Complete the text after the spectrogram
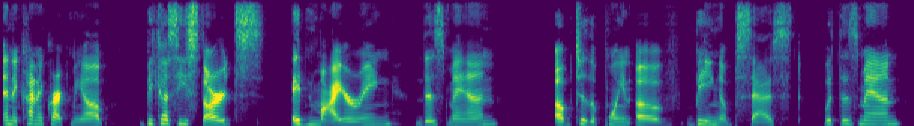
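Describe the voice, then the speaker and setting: Woman chatting about movies on a podcast, smooth clear voice, kind of musing, dry studio-like sound. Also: mid-range voice, fairly even intonation, takes it slowly, dry recording. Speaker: film podcast co-host. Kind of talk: casual film discussion.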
